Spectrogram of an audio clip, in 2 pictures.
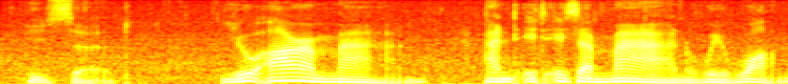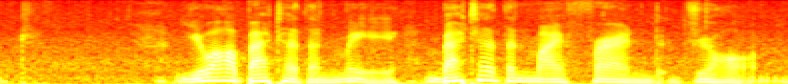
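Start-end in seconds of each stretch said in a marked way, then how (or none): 1.1-7.8 grave professor voice; measured and grave; grave Van Helsing. Acted.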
